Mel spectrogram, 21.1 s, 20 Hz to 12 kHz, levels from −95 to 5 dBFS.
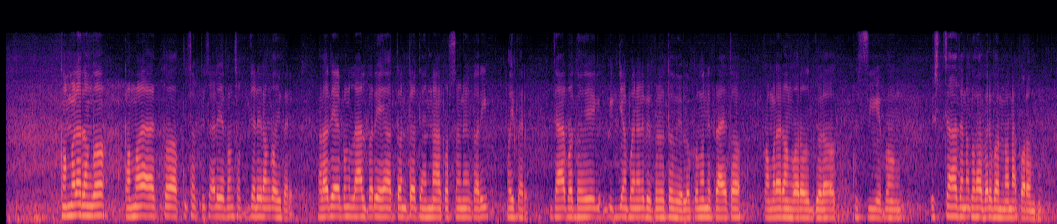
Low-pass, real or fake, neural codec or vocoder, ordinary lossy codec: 7.2 kHz; fake; codec, 16 kHz, 4 kbps, X-Codec, HuBERT features, trained on balanced general audio; none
